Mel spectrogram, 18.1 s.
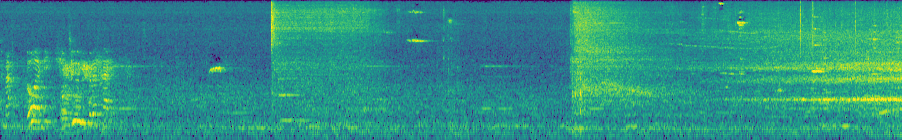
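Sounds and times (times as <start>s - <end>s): train equipment hum: 0.0s - 18.0s
air brakes hissing: 11.4s - 18.0s.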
